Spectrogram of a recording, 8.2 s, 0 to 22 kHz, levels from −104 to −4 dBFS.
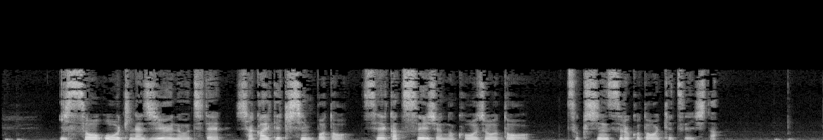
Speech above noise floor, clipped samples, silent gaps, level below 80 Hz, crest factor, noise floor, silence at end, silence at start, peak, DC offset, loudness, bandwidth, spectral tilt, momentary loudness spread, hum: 29 dB; under 0.1%; none; -50 dBFS; 20 dB; -54 dBFS; 1.05 s; 0.05 s; -6 dBFS; under 0.1%; -25 LUFS; 11.5 kHz; -4 dB/octave; 9 LU; none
